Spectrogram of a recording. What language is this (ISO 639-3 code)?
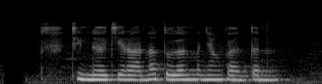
jav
